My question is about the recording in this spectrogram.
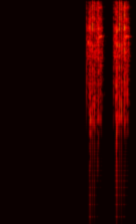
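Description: Intro sound effect: two short, scratchy strokes in quick succession, starting just over a second in.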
